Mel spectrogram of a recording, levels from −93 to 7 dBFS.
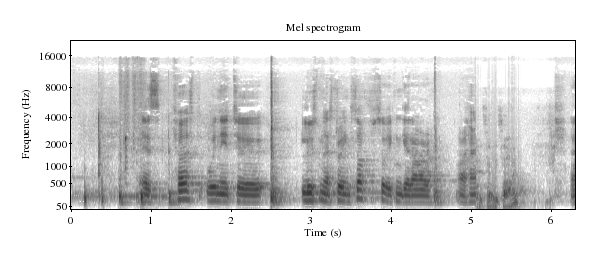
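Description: Interleaved audio read as planar runs from 5.05 to 6.05 s. Each 10.88 ms block of alternating left-right samples is split into halves and played as two half-speed channels. With such short blocks, the sound turns dull and robotic, buzzing at about 92 Hz.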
